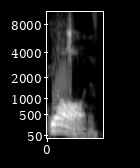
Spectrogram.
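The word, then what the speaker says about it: יוד: 그다음에 테트 테트 그다음에 요드 자 한번 읽어 볼게요.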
